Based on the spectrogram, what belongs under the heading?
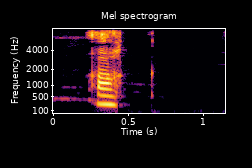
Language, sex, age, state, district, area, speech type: Kashmiri, female, 18-30, Jammu and Kashmir, Baramulla, rural, read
